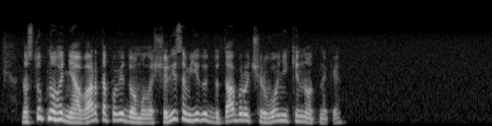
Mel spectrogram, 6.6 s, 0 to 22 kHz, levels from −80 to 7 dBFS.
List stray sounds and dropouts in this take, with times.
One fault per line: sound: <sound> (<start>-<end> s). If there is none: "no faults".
no faults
